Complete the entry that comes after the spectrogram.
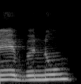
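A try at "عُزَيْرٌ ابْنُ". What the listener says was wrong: बा पे कलकला करेंगी। निबनु, दबाए नहीं, जल्दी से मिला के हटा लें।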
